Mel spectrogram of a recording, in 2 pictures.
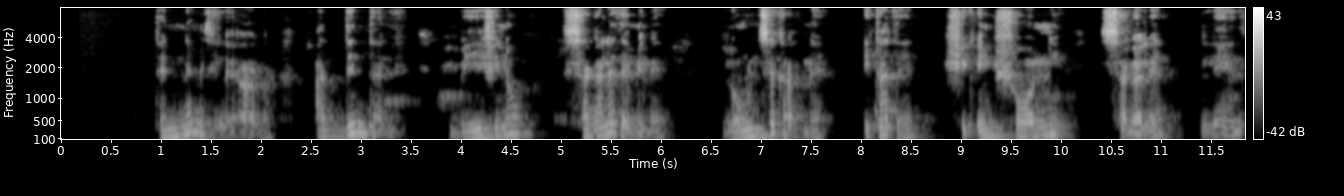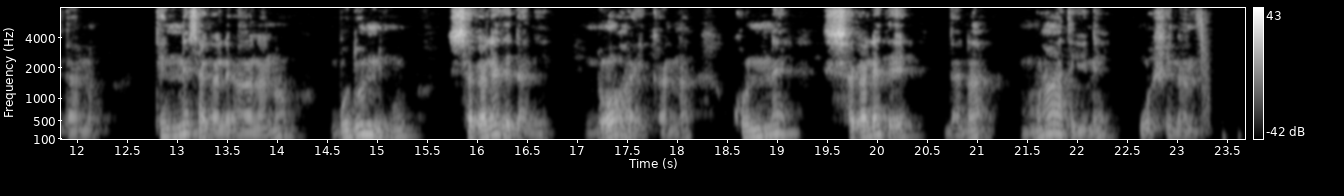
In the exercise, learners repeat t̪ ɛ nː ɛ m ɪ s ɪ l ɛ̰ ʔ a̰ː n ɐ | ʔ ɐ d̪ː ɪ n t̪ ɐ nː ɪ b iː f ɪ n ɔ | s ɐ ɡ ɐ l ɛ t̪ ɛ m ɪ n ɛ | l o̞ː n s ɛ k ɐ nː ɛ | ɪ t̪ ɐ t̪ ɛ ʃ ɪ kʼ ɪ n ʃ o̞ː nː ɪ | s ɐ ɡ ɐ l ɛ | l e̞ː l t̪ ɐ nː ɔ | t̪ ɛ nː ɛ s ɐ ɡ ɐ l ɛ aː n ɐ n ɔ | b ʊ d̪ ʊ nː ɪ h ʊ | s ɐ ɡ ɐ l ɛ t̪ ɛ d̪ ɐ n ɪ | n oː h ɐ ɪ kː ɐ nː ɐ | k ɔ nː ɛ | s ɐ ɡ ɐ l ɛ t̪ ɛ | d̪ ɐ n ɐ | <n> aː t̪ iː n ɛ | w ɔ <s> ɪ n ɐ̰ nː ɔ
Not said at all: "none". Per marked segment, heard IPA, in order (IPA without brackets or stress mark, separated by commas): m, ʃ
